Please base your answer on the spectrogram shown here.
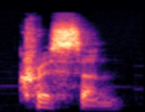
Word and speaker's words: christen: fasten hasten hasten and christen there is no touch sound in any of these words when we pronounce them the T in the spelling is completely silent so the general rule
